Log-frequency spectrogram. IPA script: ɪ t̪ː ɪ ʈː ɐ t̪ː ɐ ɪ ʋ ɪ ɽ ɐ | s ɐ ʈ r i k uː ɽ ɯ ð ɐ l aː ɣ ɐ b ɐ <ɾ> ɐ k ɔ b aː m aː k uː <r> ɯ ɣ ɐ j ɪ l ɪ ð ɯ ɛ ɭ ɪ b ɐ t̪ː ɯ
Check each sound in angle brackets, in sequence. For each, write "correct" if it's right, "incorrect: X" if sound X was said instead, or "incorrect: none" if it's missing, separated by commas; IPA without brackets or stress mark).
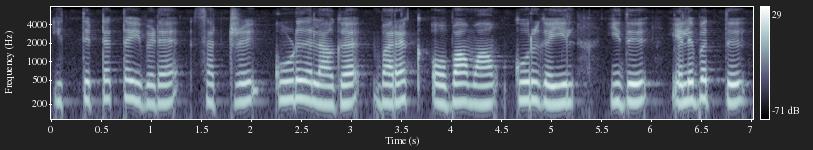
correct, incorrect: ɾ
